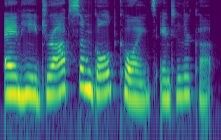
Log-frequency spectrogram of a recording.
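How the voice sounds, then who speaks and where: An older woman narrates a children's storybook like a grandmother reading aloud. Her pace is slow and deliberate, and her voice sits at an average pitch for a woman. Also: warm tone.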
